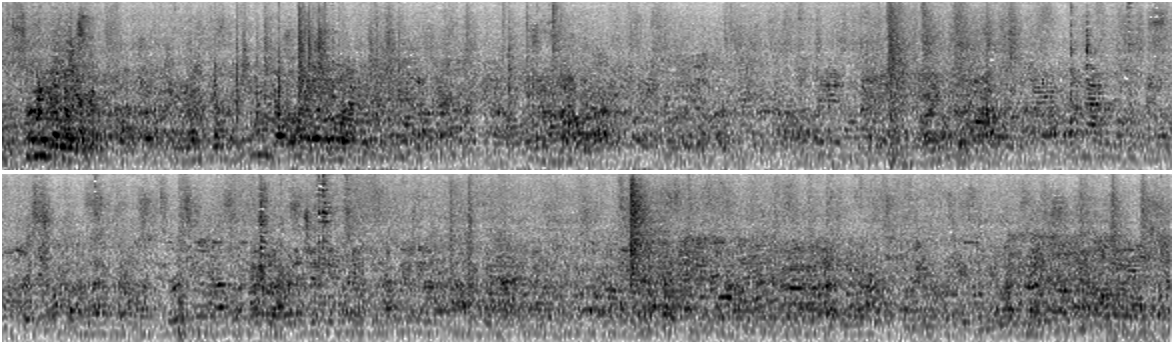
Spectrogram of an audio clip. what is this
crowd int high school cafeteria medium seniors busy heavy echo light electric buzz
